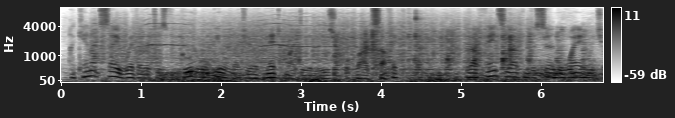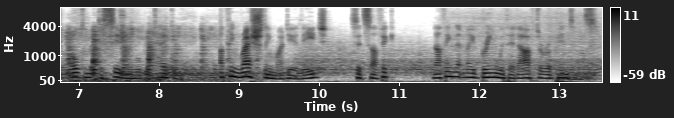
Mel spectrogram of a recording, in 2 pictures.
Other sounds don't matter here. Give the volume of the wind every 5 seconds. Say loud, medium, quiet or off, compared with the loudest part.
loud, loud, medium.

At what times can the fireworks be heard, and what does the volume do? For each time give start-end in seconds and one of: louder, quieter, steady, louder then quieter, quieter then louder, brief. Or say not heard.
0.3-5.9 steady.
